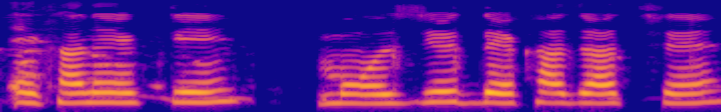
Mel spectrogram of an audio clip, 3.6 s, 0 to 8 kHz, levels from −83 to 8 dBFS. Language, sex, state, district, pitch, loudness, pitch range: Bengali, female, West Bengal, Malda, 260 Hz, -15 LUFS, 250-275 Hz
